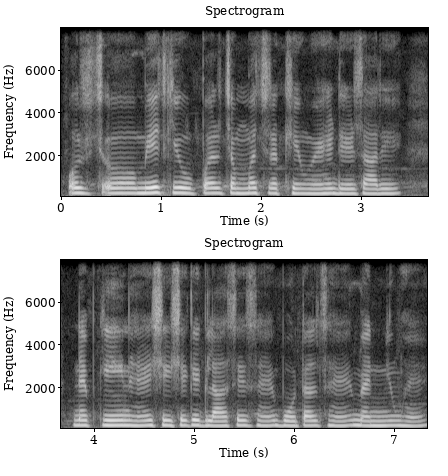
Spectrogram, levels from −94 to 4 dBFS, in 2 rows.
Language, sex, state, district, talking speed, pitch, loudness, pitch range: Hindi, female, Uttar Pradesh, Lucknow, 165 wpm, 230 Hz, -16 LUFS, 220-235 Hz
